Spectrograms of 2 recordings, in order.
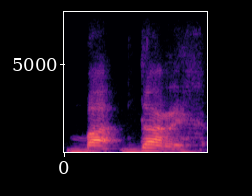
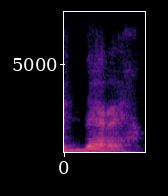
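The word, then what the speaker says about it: בַּדָּרֶךְ: Бадарех, а не дерех. Потому что из-за ударения сегол переходит в камац.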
